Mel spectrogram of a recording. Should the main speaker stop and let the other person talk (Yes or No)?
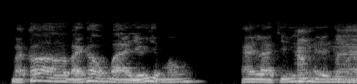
Yes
